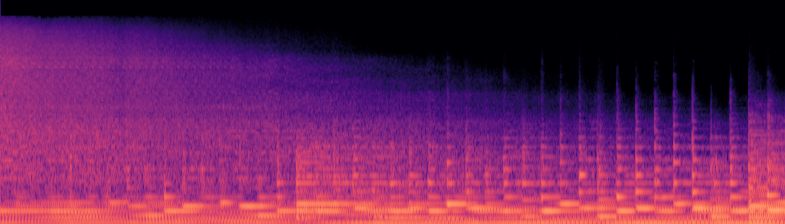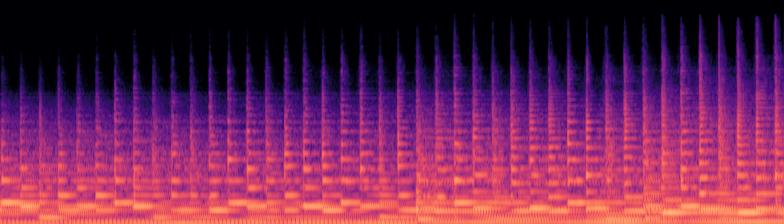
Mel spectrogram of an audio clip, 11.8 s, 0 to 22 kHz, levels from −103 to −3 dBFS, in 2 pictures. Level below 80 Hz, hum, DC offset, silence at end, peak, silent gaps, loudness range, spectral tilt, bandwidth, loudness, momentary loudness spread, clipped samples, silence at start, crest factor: -32 dBFS; none; under 0.1%; 0 s; -8 dBFS; none; 6 LU; -7.5 dB/octave; 13 kHz; -27 LUFS; 8 LU; under 0.1%; 0 s; 18 dB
